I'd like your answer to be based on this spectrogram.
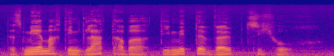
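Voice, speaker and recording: A man's voice: fairly low pitch, measured pace, darkish tone, close to an everyday voice. A man playing a world-weary, solemn flier who muses poetically in a literary radio play. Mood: solemn, awed. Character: world-weary male flier musing on the earth below. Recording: clearly noisy old radio play recording.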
